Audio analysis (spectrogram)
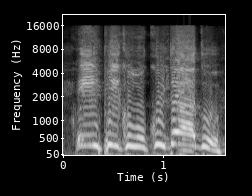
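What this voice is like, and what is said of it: Imitated cartoon character voice. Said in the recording (Portuguese): “eu imito o Goku, o Kuririn”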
